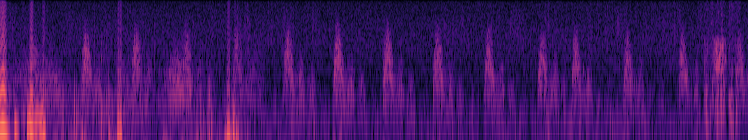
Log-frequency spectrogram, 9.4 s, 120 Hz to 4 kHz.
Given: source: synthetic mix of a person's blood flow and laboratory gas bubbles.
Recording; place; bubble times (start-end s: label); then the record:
Doppler ultrasound of blood flow; subclavian vein
8.79-9.26 s: bubbles
From the record:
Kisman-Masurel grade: 112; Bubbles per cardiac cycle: 1 to 2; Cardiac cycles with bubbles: 1 to 10%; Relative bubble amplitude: moderate (0.250 to 0.450); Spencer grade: 1 (occasional bubble signal discernible with the cardiac motion signal, with majority of cardiac periods free of bubbles); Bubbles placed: anywhere in the cardiac cycle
